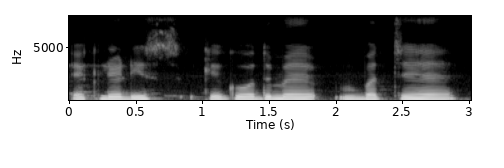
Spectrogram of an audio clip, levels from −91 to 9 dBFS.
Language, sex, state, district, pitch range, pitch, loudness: Hindi, female, Jharkhand, Deoghar, 195-205 Hz, 200 Hz, -11 LUFS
